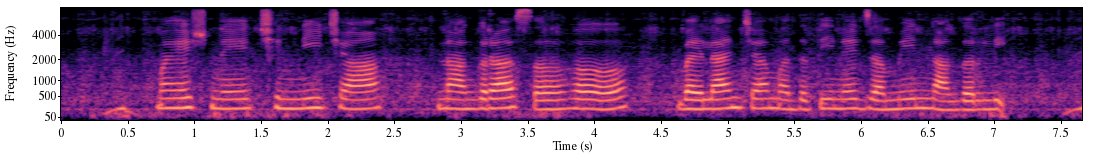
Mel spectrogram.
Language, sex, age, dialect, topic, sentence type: Marathi, female, 36-40, Varhadi, agriculture, statement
